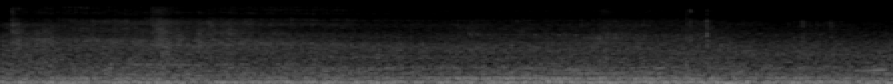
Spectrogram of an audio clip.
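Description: Steady low outdoor background rumble, even throughout with no distinct events.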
